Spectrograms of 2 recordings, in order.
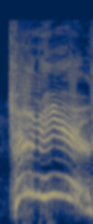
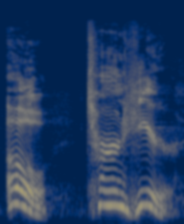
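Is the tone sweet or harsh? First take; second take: harsh; sweet. First: It is said sharply and harshly. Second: It is said sweetly and gently.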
